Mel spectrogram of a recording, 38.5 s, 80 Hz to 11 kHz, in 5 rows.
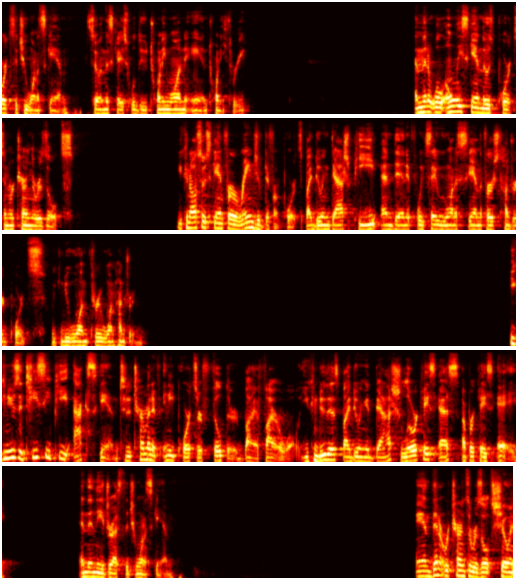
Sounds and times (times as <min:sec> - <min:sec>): Narration, monologue: 0:00.0 - 0:18.3, 0:23.1 - 0:31.2, 0:31.9 - 0:34.8, 0:37.0 - 0:38.5.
